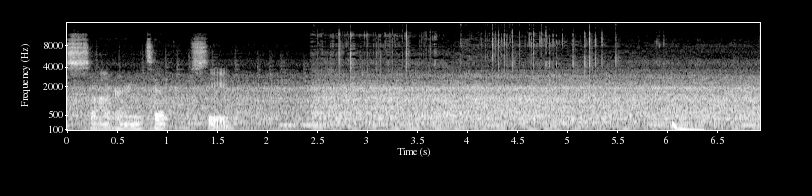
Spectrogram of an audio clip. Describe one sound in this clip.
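A soldering iron sizzles faintly as solder melts.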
